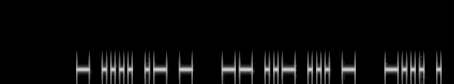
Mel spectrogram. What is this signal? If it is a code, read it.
Morse code, heard as a keyed tone, about 28 wpm, 700 Hz. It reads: THAT MUST BE
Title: Sentences from Top 400 Words 28wpm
